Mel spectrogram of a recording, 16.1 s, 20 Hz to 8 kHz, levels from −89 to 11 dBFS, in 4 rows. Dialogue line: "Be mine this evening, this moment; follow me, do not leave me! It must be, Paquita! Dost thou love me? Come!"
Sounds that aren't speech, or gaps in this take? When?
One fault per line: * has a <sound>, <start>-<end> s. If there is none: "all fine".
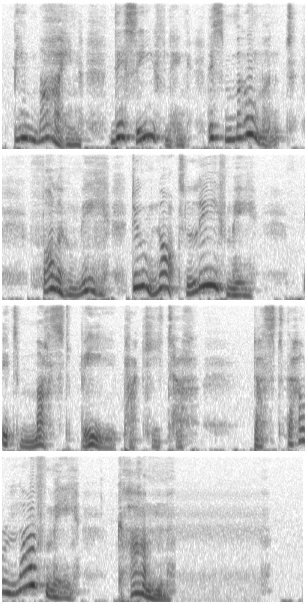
all fine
